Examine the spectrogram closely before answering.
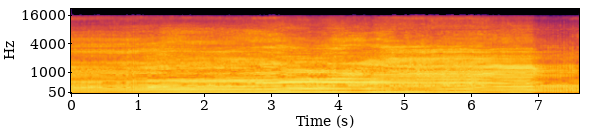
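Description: A small engine runs with a steady buzzing drone that rises slightly in pitch, then drops.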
